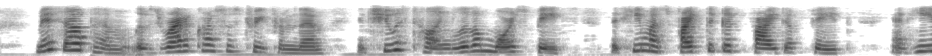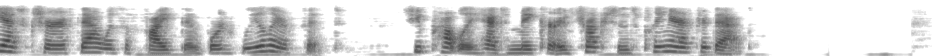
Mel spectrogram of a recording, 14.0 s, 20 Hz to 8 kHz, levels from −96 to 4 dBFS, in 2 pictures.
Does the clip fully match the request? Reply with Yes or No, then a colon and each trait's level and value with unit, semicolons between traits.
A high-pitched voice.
Yes: high, 245 Hz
